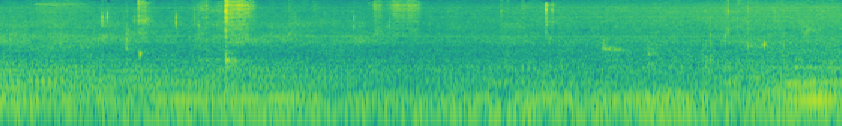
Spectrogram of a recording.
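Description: A few light metallic clicks and taps as tools and wire are handled, over a steady low background hum.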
